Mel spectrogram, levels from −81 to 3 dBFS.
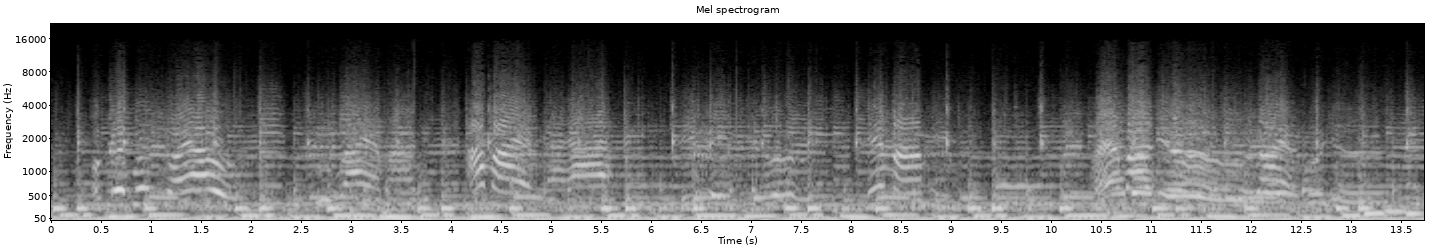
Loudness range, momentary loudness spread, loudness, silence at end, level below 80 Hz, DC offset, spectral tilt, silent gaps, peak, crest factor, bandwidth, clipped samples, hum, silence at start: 2 LU; 6 LU; -14 LUFS; 0 s; -18 dBFS; under 0.1%; -7.5 dB/octave; none; 0 dBFS; 12 dB; 9.2 kHz; under 0.1%; none; 0 s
